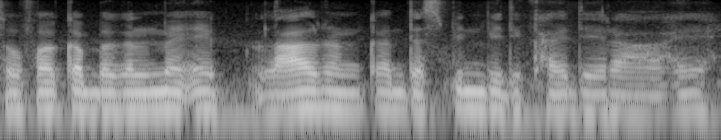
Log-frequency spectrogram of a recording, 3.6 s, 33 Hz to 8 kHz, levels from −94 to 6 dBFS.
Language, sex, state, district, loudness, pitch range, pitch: Hindi, male, Arunachal Pradesh, Papum Pare, -21 LUFS, 100-110 Hz, 105 Hz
